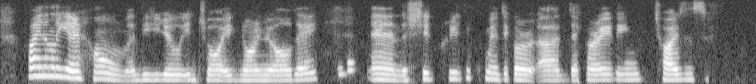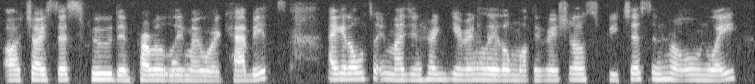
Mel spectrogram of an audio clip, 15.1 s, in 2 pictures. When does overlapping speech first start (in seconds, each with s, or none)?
none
